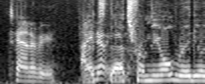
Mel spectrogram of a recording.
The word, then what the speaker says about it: Tantive: And yes, it's pronounced Tantive. Tantive.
